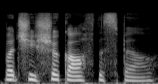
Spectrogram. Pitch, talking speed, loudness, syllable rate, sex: 190 Hz, 225 wpm, -17 LUFS, 4.0 syllables/s, female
